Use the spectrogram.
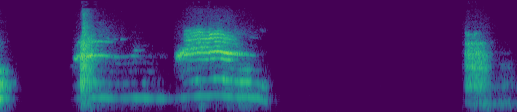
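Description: A cat meows several times: a short call, then a longer drawn-out meow, a pause, and one brief final mew. No one speaks over it.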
